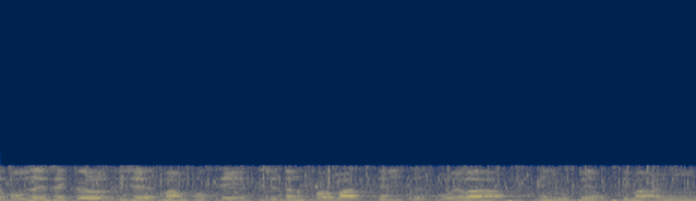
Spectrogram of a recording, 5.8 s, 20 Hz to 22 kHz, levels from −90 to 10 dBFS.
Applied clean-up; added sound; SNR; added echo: none; Stream; 2 dB; reverberation time 0.2 s.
